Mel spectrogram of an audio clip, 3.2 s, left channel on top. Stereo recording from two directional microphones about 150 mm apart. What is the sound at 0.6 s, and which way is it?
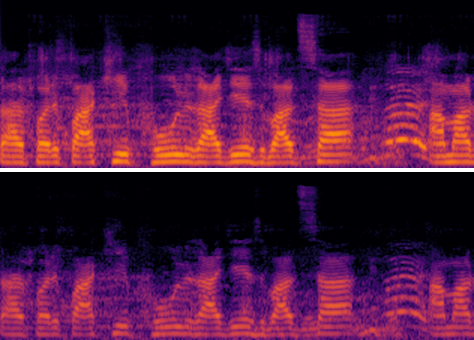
Speech, 15° left (ahead or behind).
